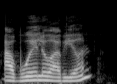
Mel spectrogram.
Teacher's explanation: Hombre, sí, a principio de palabra, Valencia-Barcelona suena más o menos igual. Luego dentro, intervocálica suena más suavita, pero suena igual.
